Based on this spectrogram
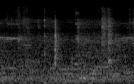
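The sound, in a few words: pigeons cooing in delivery box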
